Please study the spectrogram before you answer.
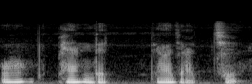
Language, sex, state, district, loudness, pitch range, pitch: Bengali, male, West Bengal, Cooch Behar, -18 LUFS, 100-115 Hz, 105 Hz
